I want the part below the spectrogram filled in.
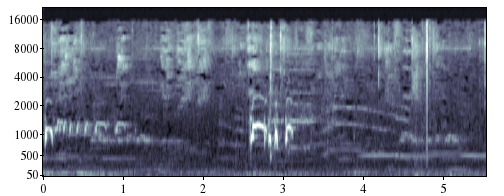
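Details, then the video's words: Zebra dove, local and wild, from a sacred tomb, with a voice described as distinctive: faint trailing coos at the start, then one short, loud cooing phrase midway, with a sharp click later and low background rumble. "perkutut lokal dari MAKAM KERAMAT ‼️punya suara cirihas tersendiri"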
